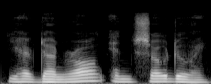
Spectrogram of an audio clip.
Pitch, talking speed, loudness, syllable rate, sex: 125 Hz, 200 wpm, -15 LUFS, 3.6 syllables/s, male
